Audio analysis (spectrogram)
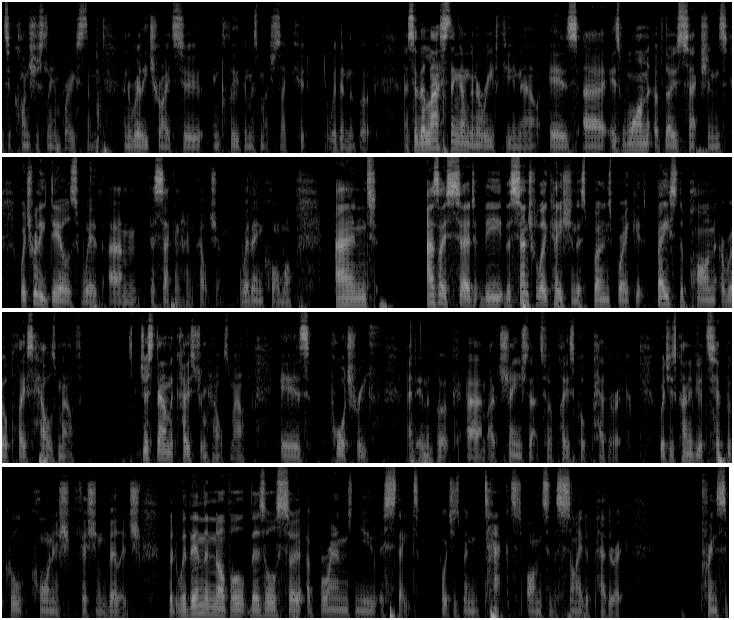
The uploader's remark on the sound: as part of the Cream of Cornish event at the 2022 North Cornwall Book Festival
